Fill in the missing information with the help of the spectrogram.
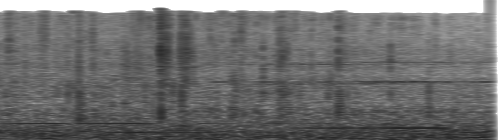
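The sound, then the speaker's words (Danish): A fantasy snake sound effect: a steady, dry rustling hiss with scattered crackles and clicks, holding an even level throughout with no voices. “Men jeg forestiller mig måske, at det lyder lidt hen ad det her.”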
